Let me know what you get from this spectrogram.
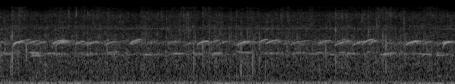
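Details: Rain falls steadily on the Big Island of Hawaii while a group of coqui frogs repeats bright two-part whistles, the second part rising sharply, several calls each second overlapping, with distinct raindrop taps.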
